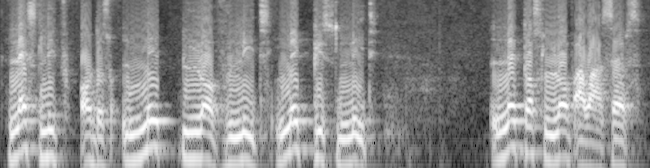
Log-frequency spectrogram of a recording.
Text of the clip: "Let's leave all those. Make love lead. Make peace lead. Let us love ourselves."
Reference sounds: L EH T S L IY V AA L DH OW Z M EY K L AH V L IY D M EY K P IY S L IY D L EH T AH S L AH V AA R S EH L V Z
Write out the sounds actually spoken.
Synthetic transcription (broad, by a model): L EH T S L IY P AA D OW S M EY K L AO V L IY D M EY K P IY S L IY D L EH T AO S L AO V AA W S EH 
